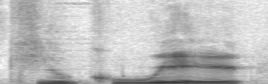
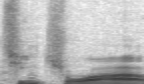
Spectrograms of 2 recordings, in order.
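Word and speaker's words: Qingque: I remember pronouncing your name as Q Kui. But it's pronounced Ching Chua or something like that.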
